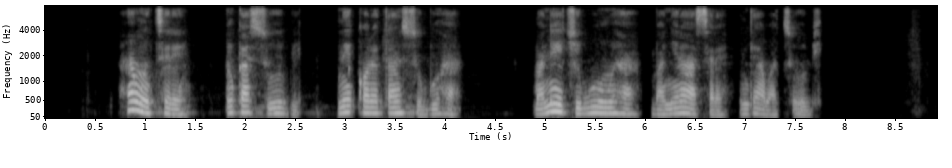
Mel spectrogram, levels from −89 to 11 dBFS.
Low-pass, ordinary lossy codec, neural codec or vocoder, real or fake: 7.2 kHz; none; none; real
